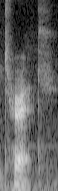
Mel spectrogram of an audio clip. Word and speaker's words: Tudyk: Played by Alan Tudyk. Right? Is that how you say it? Tudyk. Tudyk. Yeah. Tudyk.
